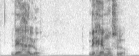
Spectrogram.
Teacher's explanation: las jotas y las g se vuelven débiles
